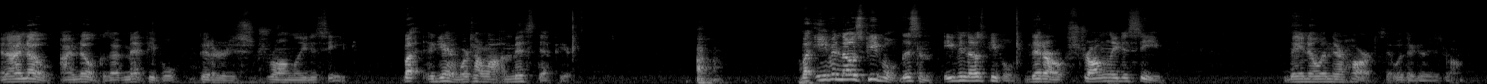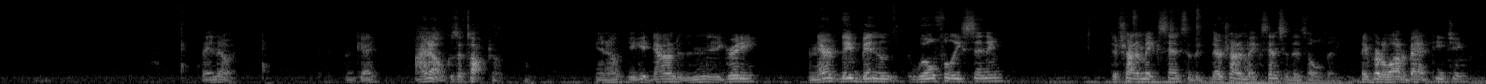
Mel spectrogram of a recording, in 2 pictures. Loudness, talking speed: -33 LUFS, 190 wpm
